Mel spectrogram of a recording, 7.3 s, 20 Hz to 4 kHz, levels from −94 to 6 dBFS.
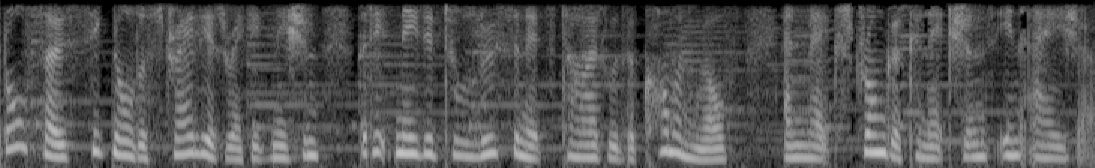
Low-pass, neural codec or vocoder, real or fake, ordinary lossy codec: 3.6 kHz; none; real; AAC, 24 kbps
